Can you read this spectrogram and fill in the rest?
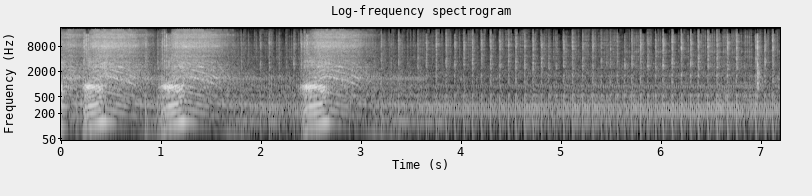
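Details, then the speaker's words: Handy 38cc petrol two-stroke chainsaw, donated, started on half choke with chain brake on: three sharp revs rising and falling, then a steady fast, even buzzing idle; runs cleanly. "I'll have to say dude you sure you gave me the right one because this bloody works"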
